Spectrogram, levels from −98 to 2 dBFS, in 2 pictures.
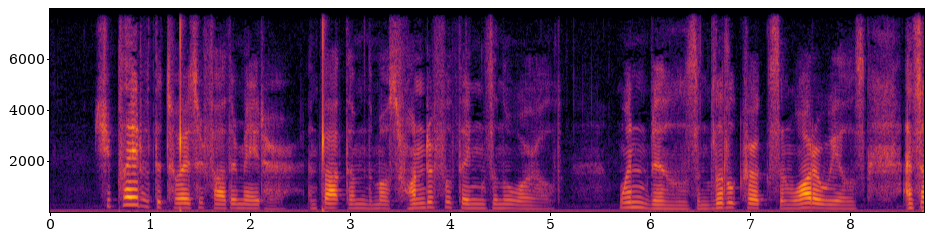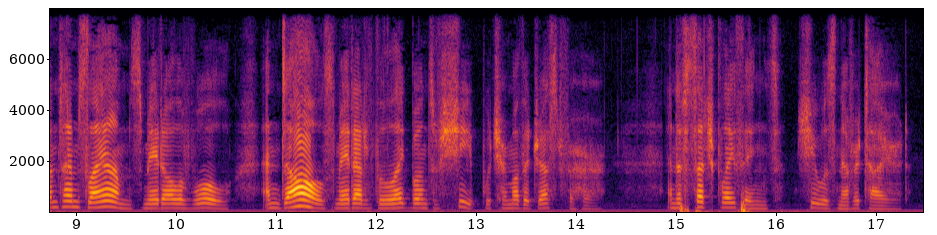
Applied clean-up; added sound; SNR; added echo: none; Finger snapping; 10 dB; none.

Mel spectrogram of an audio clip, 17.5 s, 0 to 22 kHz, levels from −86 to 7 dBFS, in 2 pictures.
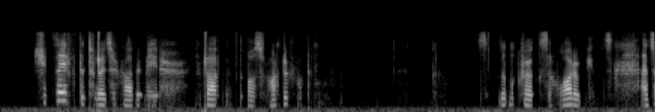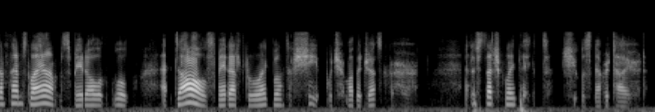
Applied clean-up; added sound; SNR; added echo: neural diffusion model UNIVERSE++.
